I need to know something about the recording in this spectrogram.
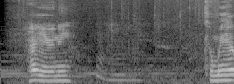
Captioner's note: hums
